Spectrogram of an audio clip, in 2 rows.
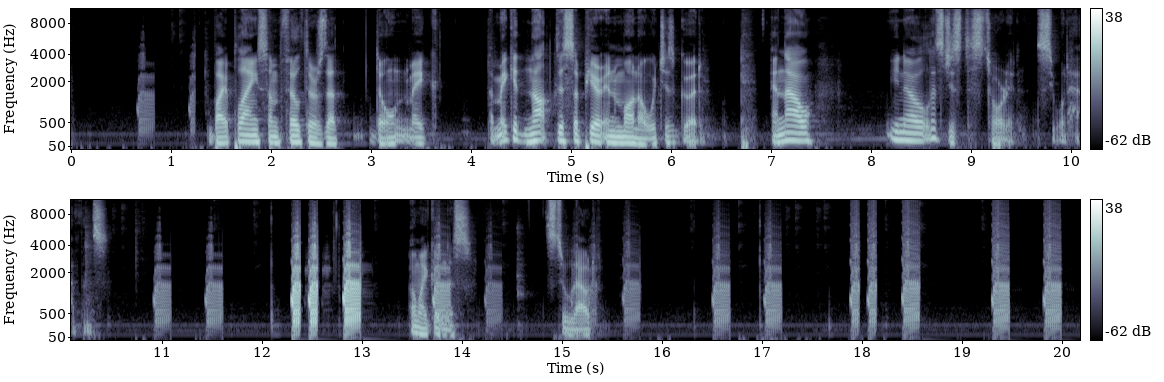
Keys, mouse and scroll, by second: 0.8 click, 1.6 space, 1.8 right click, 5.7-6.0 scroll down 2, 6.8-7.4 scroll down 2, 8.4 click, 10.1 l, 10.3 right click, 11.3 click, 12.9-14.4 drag, 15.2 click, 16.1 click, 17.0 right click, 18.0 click, 19.0 click.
